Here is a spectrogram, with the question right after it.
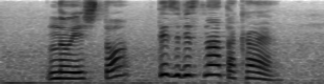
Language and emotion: Russian, positive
